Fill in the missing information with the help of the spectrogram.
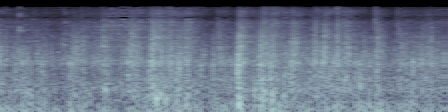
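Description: Electric suburban local train running on the track, heard from an open doorway: a steady rolling rumble with irregular sharp clicks as the wheels pass over rail joints.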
